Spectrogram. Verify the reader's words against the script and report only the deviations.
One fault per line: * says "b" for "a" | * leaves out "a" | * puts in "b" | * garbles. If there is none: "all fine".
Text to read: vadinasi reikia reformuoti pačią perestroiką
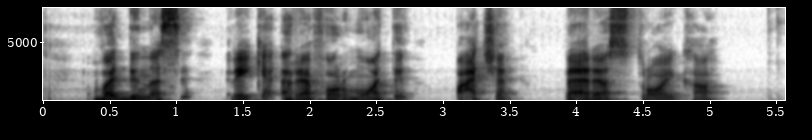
all fine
